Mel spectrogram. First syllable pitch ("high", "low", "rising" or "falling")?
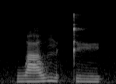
rising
